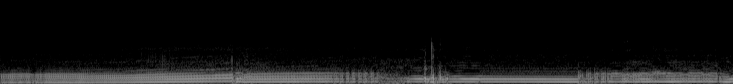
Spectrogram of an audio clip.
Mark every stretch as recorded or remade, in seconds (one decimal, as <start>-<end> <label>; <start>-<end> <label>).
0.0-3.8 recorded; 3.8-4.8 remade; 4.8-6.1 recorded; 6.1-7.3 remade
